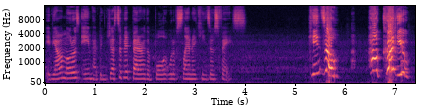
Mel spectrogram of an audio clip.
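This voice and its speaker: A woman's voice: on the high side, brisk, hardly any pauses, bright, forceful tone, a little hiss or hum. A woman reading a visual novel aloud as a dramatic narrator, with casual asides. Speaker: story reader.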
